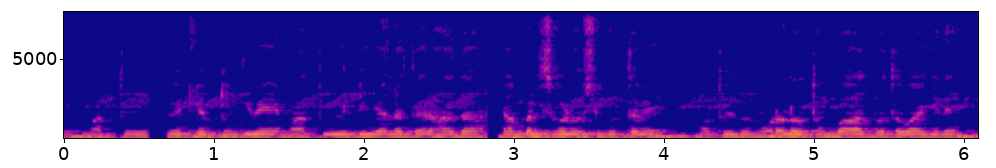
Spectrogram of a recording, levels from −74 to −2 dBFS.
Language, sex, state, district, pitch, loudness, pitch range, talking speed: Kannada, male, Karnataka, Dharwad, 165 Hz, -32 LUFS, 165-170 Hz, 145 wpm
